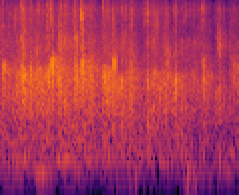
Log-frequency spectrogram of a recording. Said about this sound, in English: So, if you can now please join me in welcoming our host for the evening, the Pro Vice Chancellor for Research, Professor Jonathan Knight.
